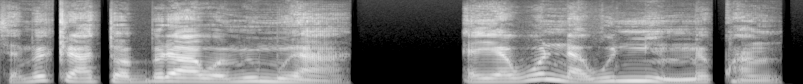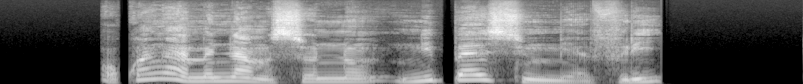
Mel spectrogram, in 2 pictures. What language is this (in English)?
Akan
